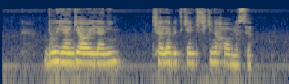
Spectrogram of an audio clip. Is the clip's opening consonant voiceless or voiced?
voiced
